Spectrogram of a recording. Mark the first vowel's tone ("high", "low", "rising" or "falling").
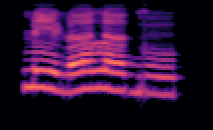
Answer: falling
